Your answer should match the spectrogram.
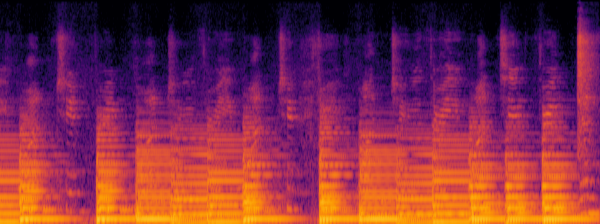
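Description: Grand piano playing a short repeating exercise. A low note is held in the left hand while the right hand plays two-note intervals, and the figure starts over about every two and a quarter seconds.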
